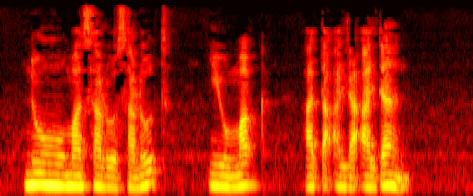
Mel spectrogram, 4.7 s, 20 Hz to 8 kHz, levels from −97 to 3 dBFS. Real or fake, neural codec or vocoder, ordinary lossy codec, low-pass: fake; codec, 16 kHz, 16 kbps, FunCodec, trained on Chinese and English, 50 frames a second; MP3, 32 kbps; 7.2 kHz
